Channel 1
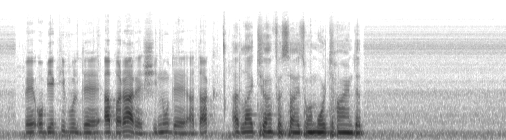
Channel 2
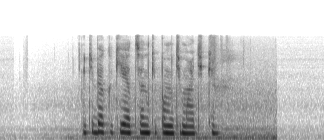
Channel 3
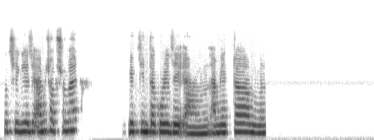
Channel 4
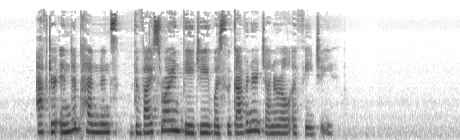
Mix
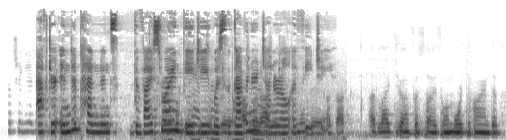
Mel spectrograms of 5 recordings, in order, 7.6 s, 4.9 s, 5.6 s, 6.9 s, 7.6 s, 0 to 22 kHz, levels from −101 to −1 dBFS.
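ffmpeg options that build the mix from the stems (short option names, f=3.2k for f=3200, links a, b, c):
-filter_complex "[0:a]acrossover=split=2500[a][b];[b]acompressor=threshold=-59dB:ratio=4:attack=1:release=60[c];[a][c]amix=inputs=2:normalize=0,equalizer=f=125:t=o:w=1:g=5,equalizer=f=250:t=o:w=1:g=10,equalizer=f=500:t=o:w=1:g=8,equalizer=f=1k:t=o:w=1:g=4,equalizer=f=2k:t=o:w=1:g=-6,equalizer=f=4k:t=o:w=1:g=-10,adelay=2050,volume=-15dB[d];[1:a]aeval=exprs='(tanh(4.47*val(0)+0.75)-tanh(0.75))/4.47':c=same,adelay=1050,volume=-10.5dB[e];[2:a]highpass=210,highshelf=f=2.8k:g=-11.5,acompressor=threshold=-33dB:ratio=6,adelay=50,volume=-12.5dB[f];[3:a]agate=range=-24dB:threshold=-48dB:ratio=16:detection=peak,volume=2dB[g];[d][e][f][g]amix=inputs=4:normalize=0"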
